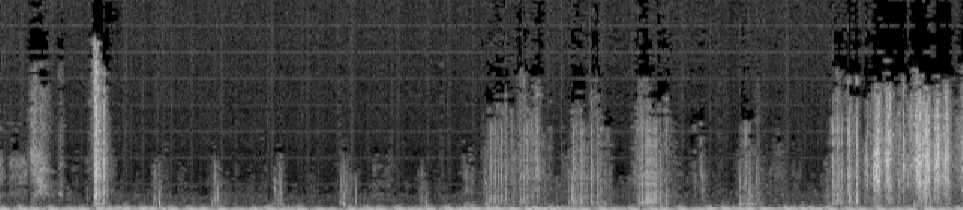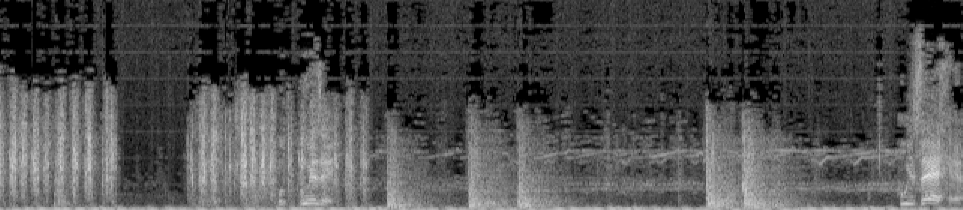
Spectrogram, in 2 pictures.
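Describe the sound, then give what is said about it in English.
Heavy, irregular bangs on the front door of the Hendricks house, made by William Hendricks' grizzled corpse, repeat one after another, some in quick clusters, over a steady low droning hum. “The painting now shows an image of William Hendricks' grizzled corpse banging on the front door.”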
